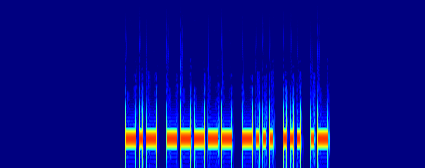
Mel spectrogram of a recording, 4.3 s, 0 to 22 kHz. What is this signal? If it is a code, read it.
Morse code, heard as a keyed tone, about 34 wpm, 700 Hz. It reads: K0BSA
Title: USA Call Signs Repeated 3x 35wpm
